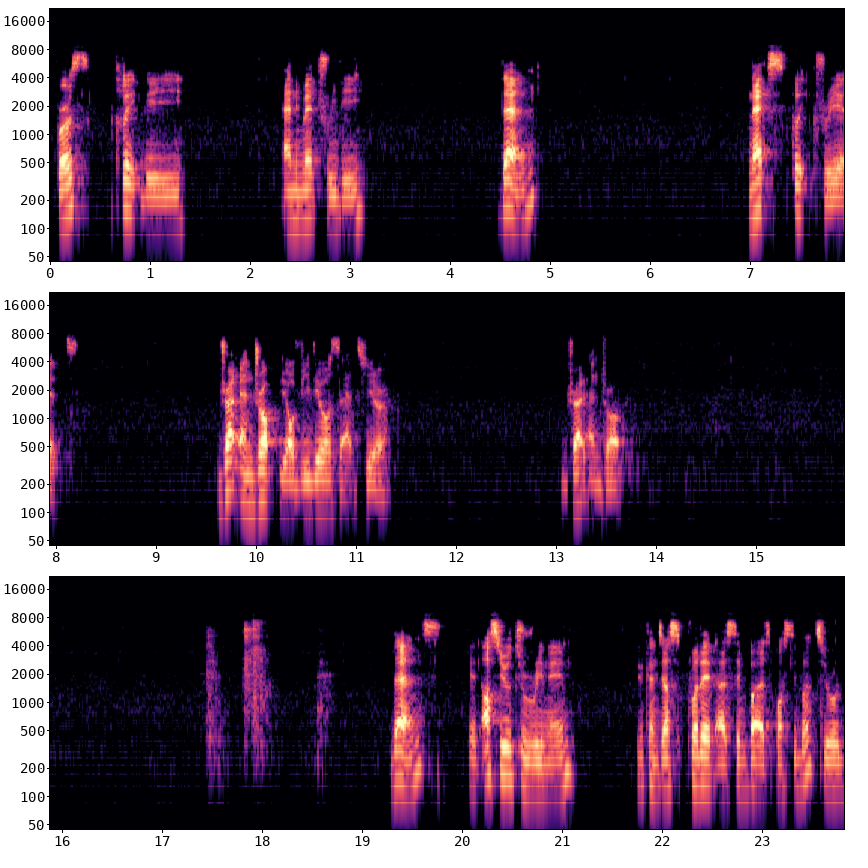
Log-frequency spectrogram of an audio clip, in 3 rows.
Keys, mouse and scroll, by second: 2.9-12.0 drag, 12.0-14.3 right drag, 21.4 click, 21.9 middle click, 23.5-23.8 typing.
